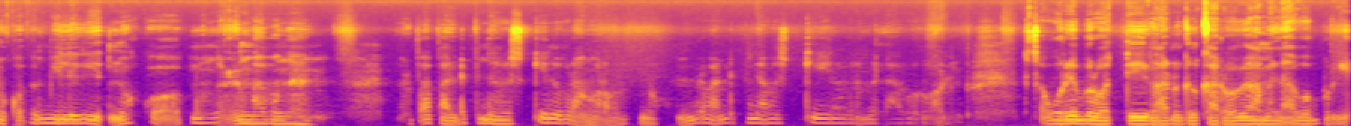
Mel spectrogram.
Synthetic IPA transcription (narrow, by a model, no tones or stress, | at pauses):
noko̰pamiliɡitnokʰo̰pmaŋaɾamaβaŋam | maɾapapaldapinaβaskinaβɾa̰ŋoɾo̰lno̰kmaɾaβandapinaβaskinaβaɾamalaɾuɾo̰l | sa̰ɡuɾebaɾoteŋaɾnaɡilkaɾoβeamala̰βabuɾḭ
